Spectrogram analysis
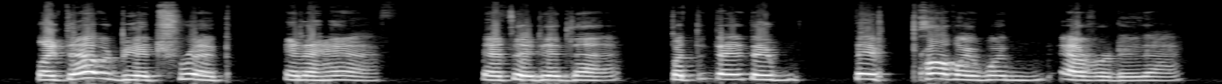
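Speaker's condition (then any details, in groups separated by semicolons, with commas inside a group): Cerebral palsy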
